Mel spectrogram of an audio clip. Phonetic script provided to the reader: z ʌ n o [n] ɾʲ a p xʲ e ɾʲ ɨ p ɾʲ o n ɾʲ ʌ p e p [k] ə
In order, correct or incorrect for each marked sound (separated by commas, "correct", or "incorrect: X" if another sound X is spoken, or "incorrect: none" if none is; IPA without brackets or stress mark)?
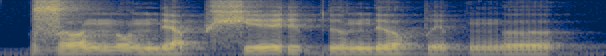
correct, incorrect: ŋ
